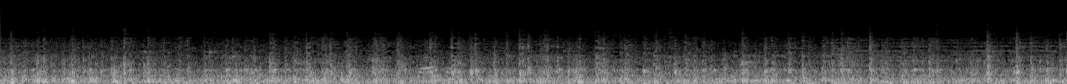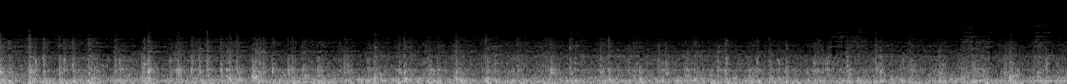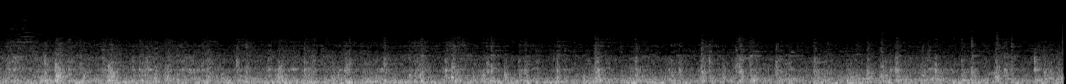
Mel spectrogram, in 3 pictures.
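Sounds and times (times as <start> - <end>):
train running gear rumble: 0.0 - 32.0
wheels clicking over rail joints: 0.0 - 32.0.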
